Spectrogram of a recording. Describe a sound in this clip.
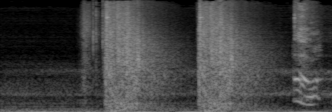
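A gun fires loud shots close by.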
